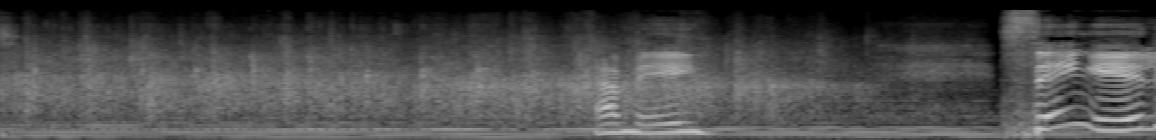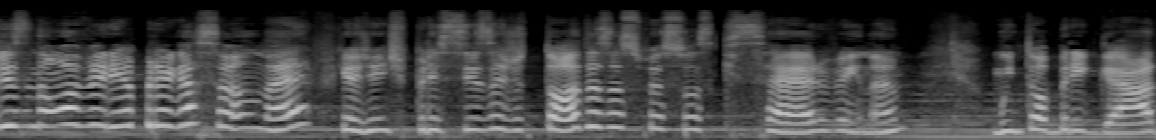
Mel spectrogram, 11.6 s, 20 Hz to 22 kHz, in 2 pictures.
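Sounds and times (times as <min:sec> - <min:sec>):
audience clapping for volunteers: 0:00.0 - 0:04.8
speech: 0:03.0 - 0:03.6, 0:05.2 - 0:11.5.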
